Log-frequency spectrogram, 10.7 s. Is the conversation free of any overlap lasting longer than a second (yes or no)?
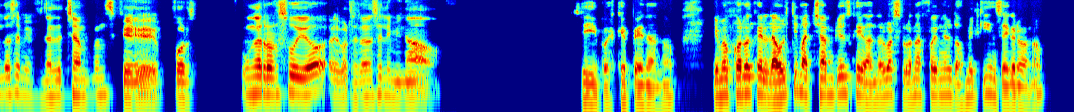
yes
